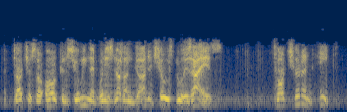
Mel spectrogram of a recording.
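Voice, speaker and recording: An actor playing a confident, deliberate gentleman detective in a dramatic 1930s radio style. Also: on the high side, lively intonation, close to an everyday voice. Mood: grave. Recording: tinny, noisy 1930s radio recording.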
